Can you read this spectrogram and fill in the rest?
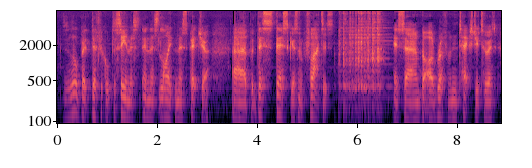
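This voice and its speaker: A man giving an informal technical demonstration in a hesitant, halting way, as a hobbyist showing equipment. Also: lowish voice, steady tone, pushed and bright, slight background noise, rough recording. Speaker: vintage tape recorder enthusiast demonstrating equipment. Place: indoors, small domestic room.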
